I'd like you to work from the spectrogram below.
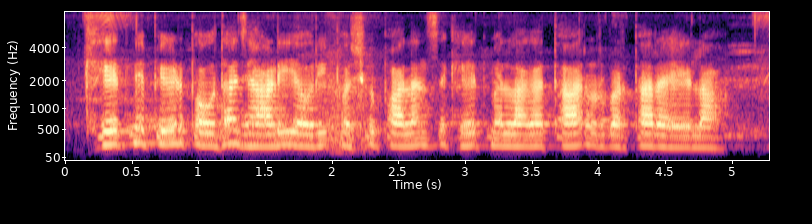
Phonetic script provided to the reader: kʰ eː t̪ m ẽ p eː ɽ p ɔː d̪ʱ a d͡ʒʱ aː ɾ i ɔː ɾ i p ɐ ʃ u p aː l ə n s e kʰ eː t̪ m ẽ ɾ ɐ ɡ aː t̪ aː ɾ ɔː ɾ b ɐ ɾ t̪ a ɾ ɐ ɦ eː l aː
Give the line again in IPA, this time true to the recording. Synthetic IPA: kʰ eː t̪ m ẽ p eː ɽ p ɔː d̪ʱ a d͡ʒʱ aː ɽ i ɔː ɾ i p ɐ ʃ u p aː l ə n s e kʰ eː t̪ m ẽ l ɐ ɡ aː t̪ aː ɾ ɔː ɾ b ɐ ɾ t̪ a ɾ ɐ ɦ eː l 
